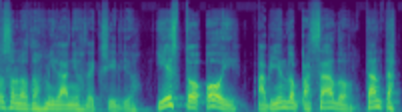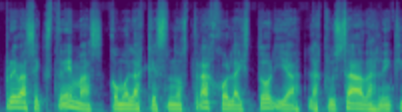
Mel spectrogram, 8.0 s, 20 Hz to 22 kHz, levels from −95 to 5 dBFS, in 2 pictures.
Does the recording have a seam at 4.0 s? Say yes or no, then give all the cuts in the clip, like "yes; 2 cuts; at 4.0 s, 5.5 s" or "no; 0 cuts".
yes; 1 cut; at 4.0 s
